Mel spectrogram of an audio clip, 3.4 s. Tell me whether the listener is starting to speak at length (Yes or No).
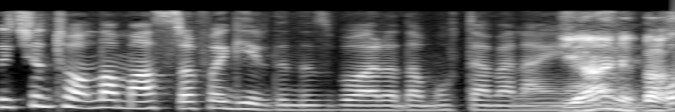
Yes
